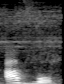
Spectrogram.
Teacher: Here you have a closed O.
